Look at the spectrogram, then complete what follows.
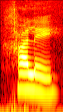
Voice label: "raler", French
